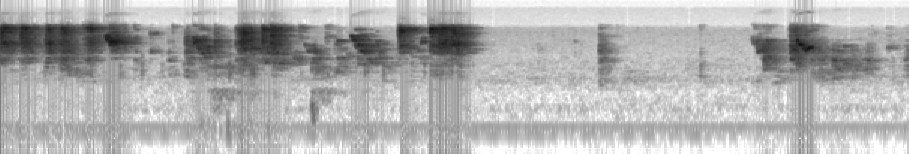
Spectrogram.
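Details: Pet budgerigar, a two-year-old male, searching for his friends in a phone: bursts of fast, buzzy, high chatter and chirps, then a few seconds of quiet before a final sharp squeaky phrase.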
